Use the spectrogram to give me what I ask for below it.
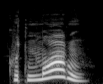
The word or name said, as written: guten morgen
